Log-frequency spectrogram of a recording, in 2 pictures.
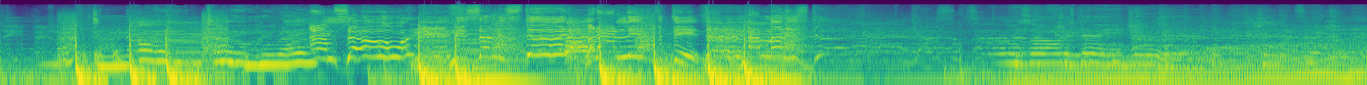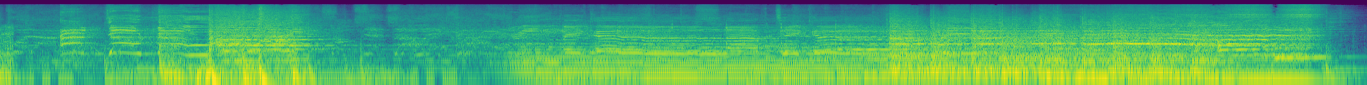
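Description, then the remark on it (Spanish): Loud, dense pop-rock music with a singer belting and shouting a chorus about personal overcoming over full band backing, the beat building from low to high, played as a few short excerpts cut back to back, each with its own sound. “Se basa en la construcción de menor a mayor del beat, llegando a un coro en el que el vocalista nos canta gritando sobre superación personal, como en las canciones que pondré ahora.”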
